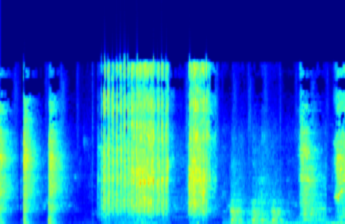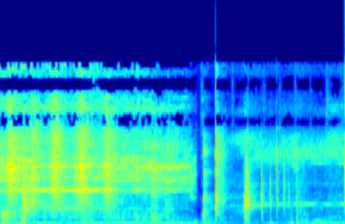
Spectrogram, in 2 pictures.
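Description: Cordless drill running for about three seconds with a steady high whine, stopping abruptly.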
